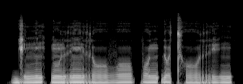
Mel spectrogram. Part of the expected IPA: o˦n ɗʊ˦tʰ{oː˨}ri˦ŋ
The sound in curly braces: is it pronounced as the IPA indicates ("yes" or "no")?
yes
